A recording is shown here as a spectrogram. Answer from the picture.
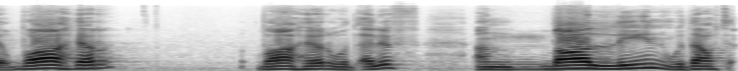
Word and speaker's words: ظاهر: We have two types of dad. The one is with the alif. Let's say ظاهر. So you say ظاهر, ظاهر.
